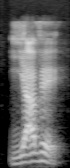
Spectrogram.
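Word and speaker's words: llave: Double L যখন থাকবে কোনো শব্দে তখন কিন্তু উচ্চারণটা ইউ ইউ মানে ইয় উচ্চারণের সঙ্গে হবে। যেমন ইয়াভে, ইয়াভে মানে হচ্ছে চাবি, ঠিক আছে?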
